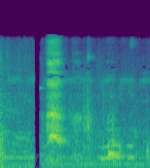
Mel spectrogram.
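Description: A person's sharp, startled gasp, followed about a second later by a brief low vocal sound.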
